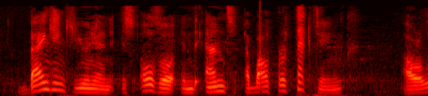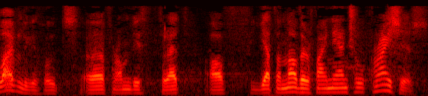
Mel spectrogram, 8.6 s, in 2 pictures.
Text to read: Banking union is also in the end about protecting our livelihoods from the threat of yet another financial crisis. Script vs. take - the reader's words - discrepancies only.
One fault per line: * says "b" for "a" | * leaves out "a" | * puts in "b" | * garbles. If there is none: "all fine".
all fine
